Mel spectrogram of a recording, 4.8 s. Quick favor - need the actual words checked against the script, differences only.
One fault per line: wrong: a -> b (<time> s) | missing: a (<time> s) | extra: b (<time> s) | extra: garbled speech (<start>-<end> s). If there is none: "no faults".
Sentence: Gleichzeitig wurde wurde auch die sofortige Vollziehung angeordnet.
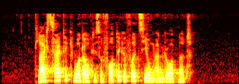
missing: wurde (1.7 s)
